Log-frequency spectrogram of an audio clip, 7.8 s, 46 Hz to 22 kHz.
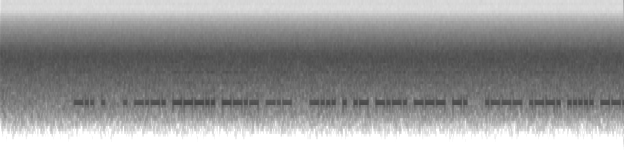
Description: Morse code, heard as a keyed tone, machine-sent, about 35 wpm, 510 Hz, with radio static. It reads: DE EC8QK BEACON …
